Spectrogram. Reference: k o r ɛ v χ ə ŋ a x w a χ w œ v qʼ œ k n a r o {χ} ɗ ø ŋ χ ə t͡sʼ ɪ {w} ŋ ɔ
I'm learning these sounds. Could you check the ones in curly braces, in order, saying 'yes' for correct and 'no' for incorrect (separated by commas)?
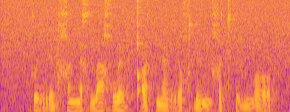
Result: yes, no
